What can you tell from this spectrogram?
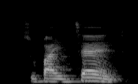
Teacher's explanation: the first three syllables contain weak vowel sounds, so they are not stressed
